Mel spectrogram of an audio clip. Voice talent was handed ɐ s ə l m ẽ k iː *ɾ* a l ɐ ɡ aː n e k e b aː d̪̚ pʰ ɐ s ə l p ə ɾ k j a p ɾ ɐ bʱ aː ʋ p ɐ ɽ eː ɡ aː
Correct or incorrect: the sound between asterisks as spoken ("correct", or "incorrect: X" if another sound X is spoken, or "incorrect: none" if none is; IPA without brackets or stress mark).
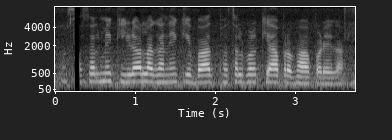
incorrect: ɽ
